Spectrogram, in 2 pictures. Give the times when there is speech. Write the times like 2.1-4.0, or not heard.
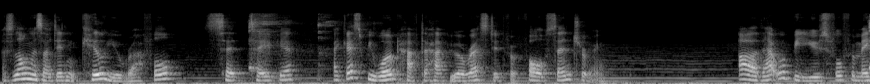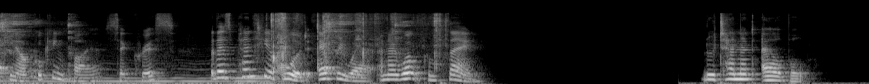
0.0-6.0, 7.3-13.5, 15.6-16.8.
